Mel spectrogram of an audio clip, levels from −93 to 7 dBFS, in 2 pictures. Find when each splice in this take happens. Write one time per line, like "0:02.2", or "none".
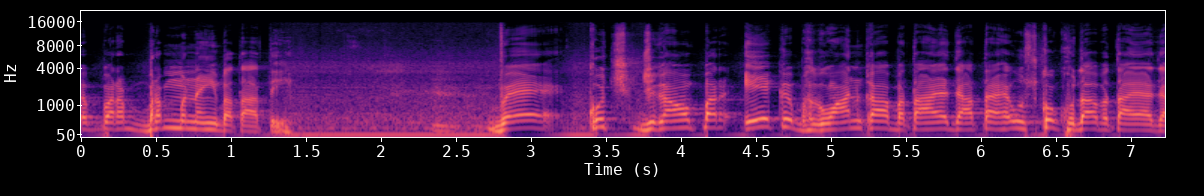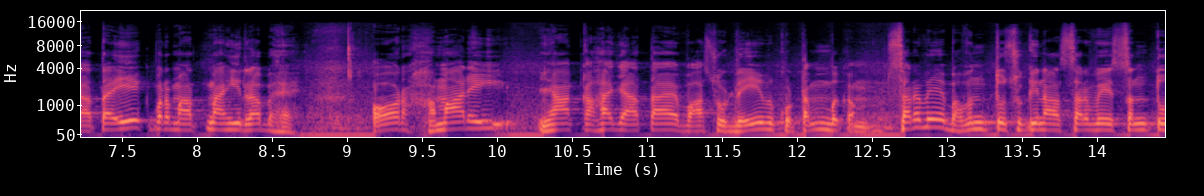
none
